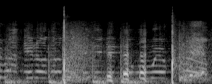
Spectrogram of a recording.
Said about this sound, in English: Can I clap? Stop clapping.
